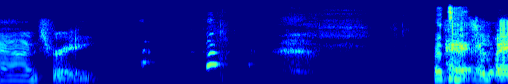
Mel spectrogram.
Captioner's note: laughing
